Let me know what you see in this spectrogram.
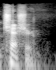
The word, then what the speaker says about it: Cheshire: Oh, Cheshire. That's actually how they do pronounce it.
